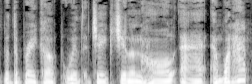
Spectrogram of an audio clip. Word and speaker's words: Gyllenhaal: She was going out with a young buck by the name of Jake Gyllenhaal, is the correct pronunciation of his name.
